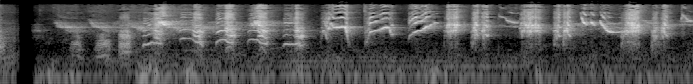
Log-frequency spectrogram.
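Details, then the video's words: Young Javan myna in energetic song full of fill-in phrases; rapid run of looping, wavering whistles and squawks, nearly four notes per second, said to prompt other mynas to reply. "Burung Jalak Muda Pasti Nyaut Saat Dengar Kicauan Jalak Kebo Muda gacor Full Isian"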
